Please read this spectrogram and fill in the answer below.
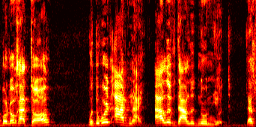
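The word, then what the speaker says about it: Adonai: But we don't pronounce it Yud Ke Vav Ke. It's written Yud Ke Vav Ke. How do we pronounce a bracha? Baruch Atah, with the word Adnai.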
